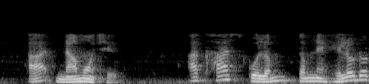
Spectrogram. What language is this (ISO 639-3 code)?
guj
